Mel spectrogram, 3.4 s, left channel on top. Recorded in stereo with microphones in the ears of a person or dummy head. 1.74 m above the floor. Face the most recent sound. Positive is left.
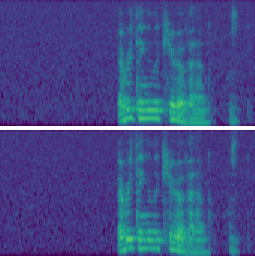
turn(degrees=-60)  # may be behind; listen again after turning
